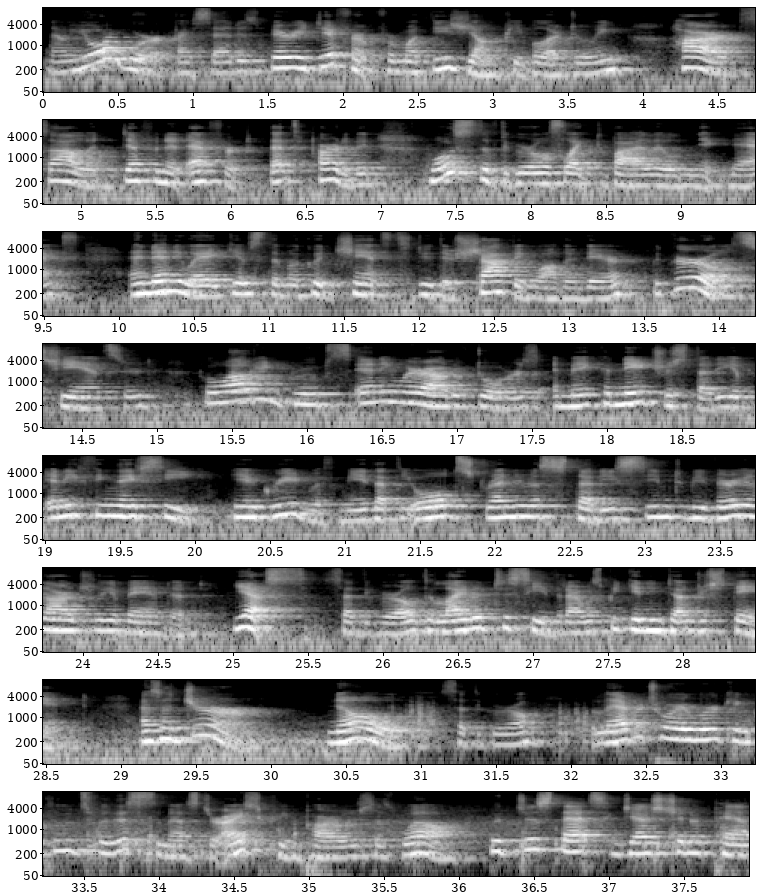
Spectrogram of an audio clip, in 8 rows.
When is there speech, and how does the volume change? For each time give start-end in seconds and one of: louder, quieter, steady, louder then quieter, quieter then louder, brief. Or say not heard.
0.0-37.9 steady.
